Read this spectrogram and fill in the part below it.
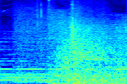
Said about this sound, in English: Why is it exploding? No reason for an explosion.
